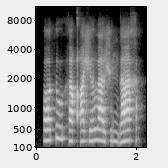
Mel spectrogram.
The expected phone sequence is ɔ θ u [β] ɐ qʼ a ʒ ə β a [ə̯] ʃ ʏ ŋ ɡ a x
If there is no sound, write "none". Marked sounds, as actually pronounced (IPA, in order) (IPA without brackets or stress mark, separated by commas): h, ə̯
